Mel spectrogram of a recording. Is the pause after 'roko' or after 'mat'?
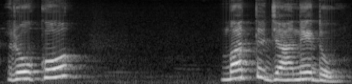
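after roko. There is a pause after 'roko'.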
